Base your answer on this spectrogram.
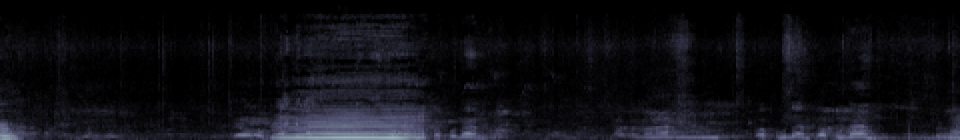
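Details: Cattle lowing: one strong, sustained moo of over a second in the middle, surrounded by shorter, softer grunting calls and a quieter moo later, with gaps of near silence between.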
